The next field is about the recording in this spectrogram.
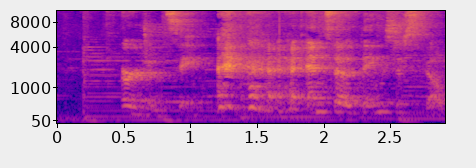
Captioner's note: laughs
